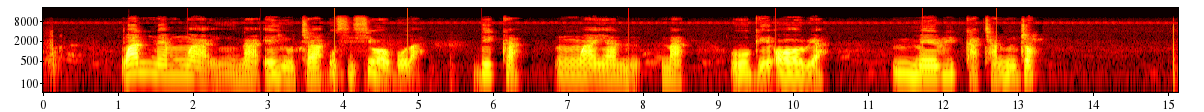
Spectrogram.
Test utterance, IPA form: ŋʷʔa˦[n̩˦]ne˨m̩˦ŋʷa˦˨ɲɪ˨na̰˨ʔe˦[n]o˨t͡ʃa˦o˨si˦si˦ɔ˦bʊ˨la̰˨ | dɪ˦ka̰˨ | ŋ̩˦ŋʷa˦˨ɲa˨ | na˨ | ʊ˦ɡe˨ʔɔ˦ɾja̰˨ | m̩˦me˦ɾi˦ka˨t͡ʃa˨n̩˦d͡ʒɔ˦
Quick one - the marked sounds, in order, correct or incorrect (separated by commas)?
correct, incorrect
